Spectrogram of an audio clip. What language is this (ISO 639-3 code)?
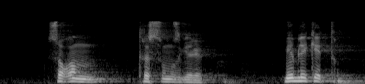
kaz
